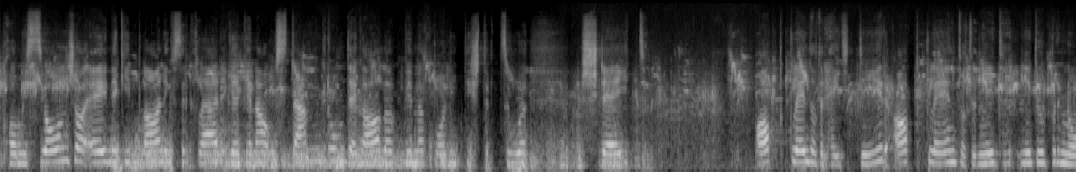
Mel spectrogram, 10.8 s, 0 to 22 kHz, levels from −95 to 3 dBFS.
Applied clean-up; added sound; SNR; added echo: neural mask model RNNoise.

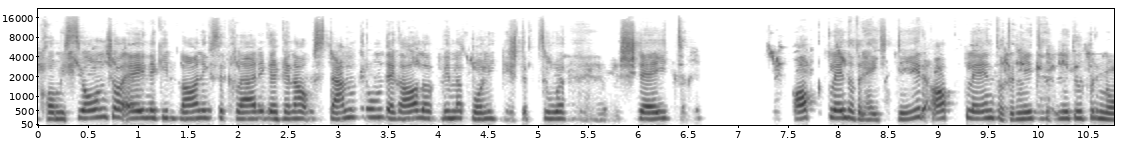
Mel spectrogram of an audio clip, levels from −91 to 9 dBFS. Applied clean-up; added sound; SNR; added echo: neural mask model Resemble Enhance denoiser.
